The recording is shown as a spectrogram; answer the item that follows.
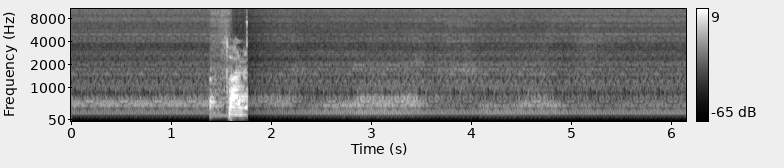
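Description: Steady electrical hum on the recording, with a short burst of the narrator's voice about one and a half seconds in.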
